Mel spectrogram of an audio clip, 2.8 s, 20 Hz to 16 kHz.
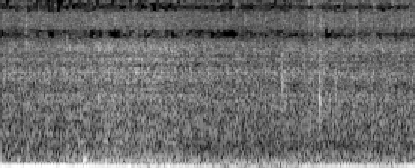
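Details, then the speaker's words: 2001 Nissan Sentra that started right up without a jump, shifted reverse then forward, idles very quiet with a low, steady hum and no knocks, ticks or misses; sounds pretty good. "And back forward. Very quiet. Sounds pretty good, folks."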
